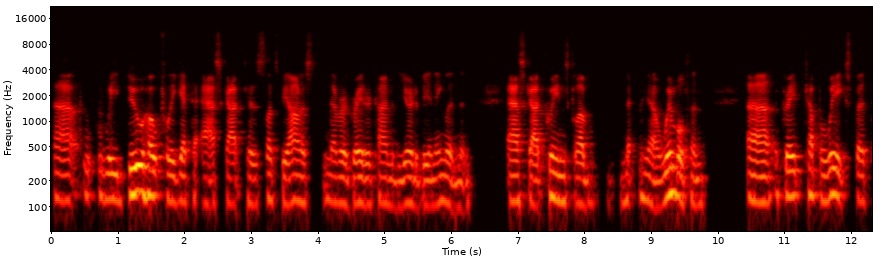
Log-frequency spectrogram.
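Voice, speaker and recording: A man's voice: mid-range voice, low-quality recording. A middle-aged man, talkative and self-assured, giving casual interview answers as a racecourse bookmaker. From Australia.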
